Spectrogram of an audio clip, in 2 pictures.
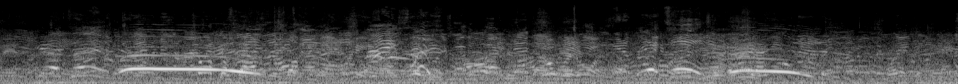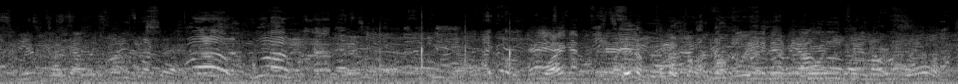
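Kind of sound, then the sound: crowd, crowd chatter and hubbub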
